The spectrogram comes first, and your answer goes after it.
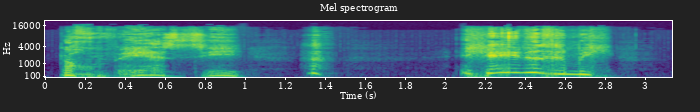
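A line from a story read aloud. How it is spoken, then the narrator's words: Woman stammering. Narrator (German): stammelte Madame Bonacieux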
